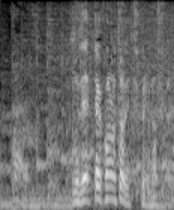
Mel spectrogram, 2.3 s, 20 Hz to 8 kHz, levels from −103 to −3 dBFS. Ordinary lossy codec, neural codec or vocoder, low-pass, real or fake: none; codec, 16 kHz, 8 kbps, FreqCodec, larger model; none; fake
